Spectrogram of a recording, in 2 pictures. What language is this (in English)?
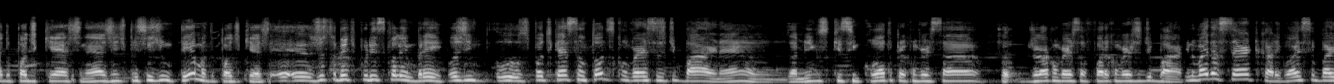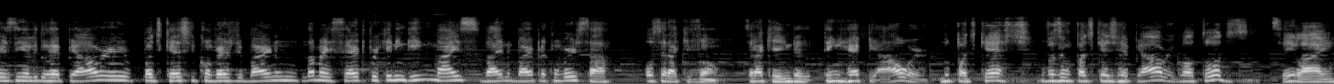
Portuguese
